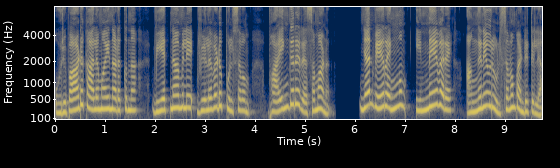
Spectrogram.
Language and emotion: Malayalam, surprised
